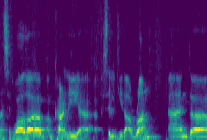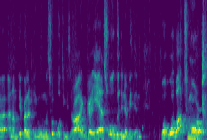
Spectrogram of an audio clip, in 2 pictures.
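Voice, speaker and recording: The speech comes at a very fast pace with ordinary pitch variation. Noticeable background noise and audible room echo fill the recording. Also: man, fairly high pitch for a man. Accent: London. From London, England. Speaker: football coach and radio host. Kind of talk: podcast interview.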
